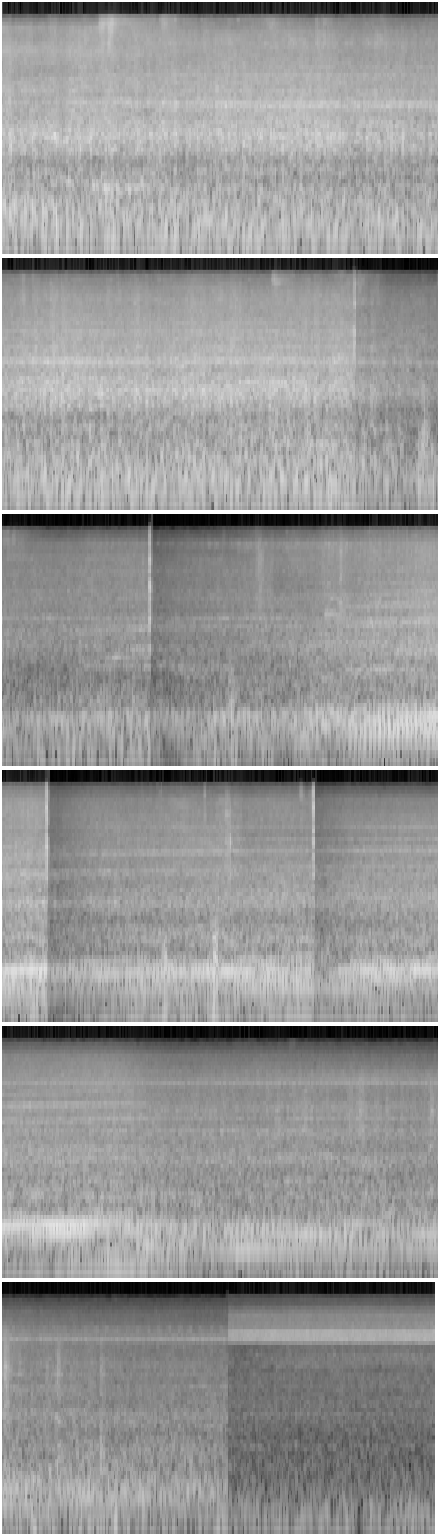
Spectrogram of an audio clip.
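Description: Electric MEMU multiple-unit trains running on the track. First a loud, steady rush as a train runs along close by. Then, after sudden changes about eight and ten seconds in, approaching trains with a low hum and wheel noise, fading quieter near the end.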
